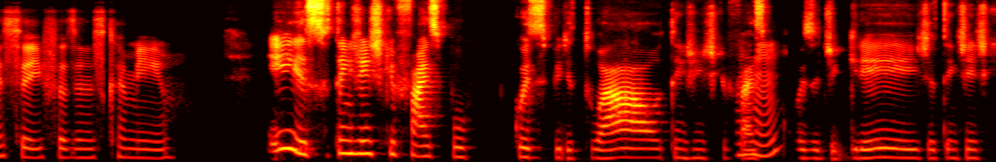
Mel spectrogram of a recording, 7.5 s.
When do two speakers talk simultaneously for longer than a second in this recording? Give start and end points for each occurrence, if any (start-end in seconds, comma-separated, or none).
none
